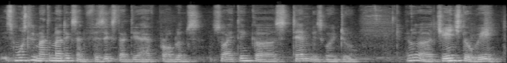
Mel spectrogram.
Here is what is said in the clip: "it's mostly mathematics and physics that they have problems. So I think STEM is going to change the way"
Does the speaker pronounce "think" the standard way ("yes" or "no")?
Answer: no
